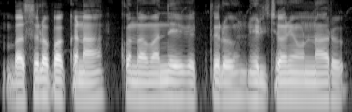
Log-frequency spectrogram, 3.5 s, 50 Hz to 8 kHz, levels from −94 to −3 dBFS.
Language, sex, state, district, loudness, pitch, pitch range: Telugu, male, Telangana, Mahabubabad, -19 LUFS, 100 Hz, 100-105 Hz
